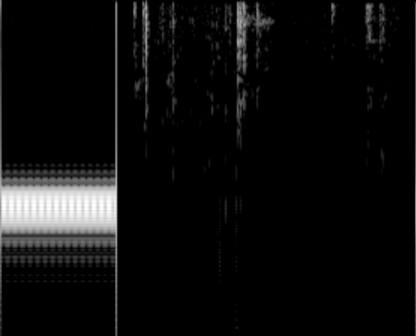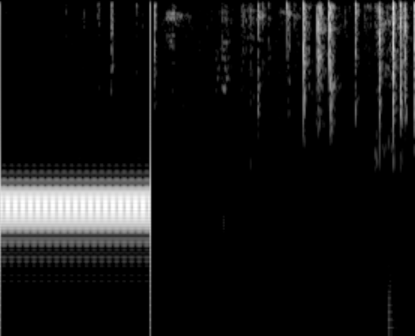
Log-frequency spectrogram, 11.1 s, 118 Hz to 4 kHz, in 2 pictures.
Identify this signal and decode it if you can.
Ringback tone (North America), 440 + 480 Hz.
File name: CENTRAL BLN / out marco.llanos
